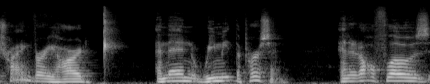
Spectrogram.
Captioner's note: finger snaps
